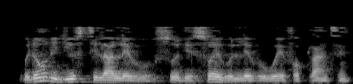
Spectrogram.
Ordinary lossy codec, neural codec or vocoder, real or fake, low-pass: MP3, 24 kbps; none; real; 7.2 kHz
